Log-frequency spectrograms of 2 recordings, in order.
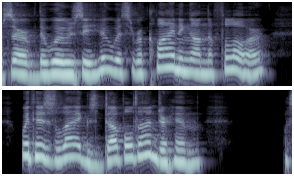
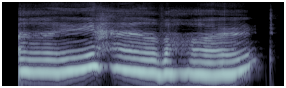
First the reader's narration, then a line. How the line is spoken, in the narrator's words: murmured the Glass Cat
